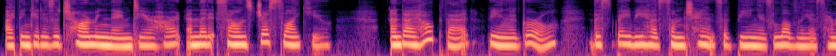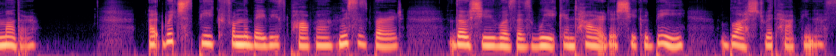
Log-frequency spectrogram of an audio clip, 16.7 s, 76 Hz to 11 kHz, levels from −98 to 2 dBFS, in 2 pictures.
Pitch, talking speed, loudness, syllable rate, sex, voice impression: 205 Hz, 210 wpm, -18 LUFS, 5.1 syllables/s, female, feminine, very adult-like, middle-aged, slightly thin, slightly relaxed, slightly weak, slightly dark, slightly hard, slightly muffled, fluent, slightly cool, intellectual, slightly refreshing, sincere, calm, friendly, reassuring, slightly unique, elegant, slightly sweet, slightly lively, kind, slightly modest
